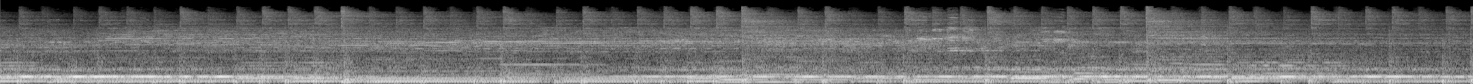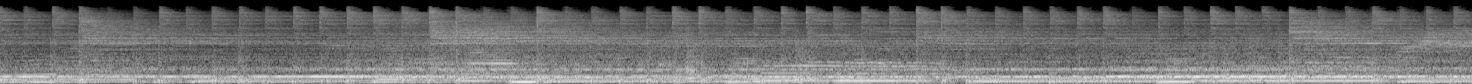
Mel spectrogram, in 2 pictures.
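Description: Live experimental band jam: a drum kit keeping a steady beat, bass guitar moving between low notes and guitar over a held droning note, with electronic loops.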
